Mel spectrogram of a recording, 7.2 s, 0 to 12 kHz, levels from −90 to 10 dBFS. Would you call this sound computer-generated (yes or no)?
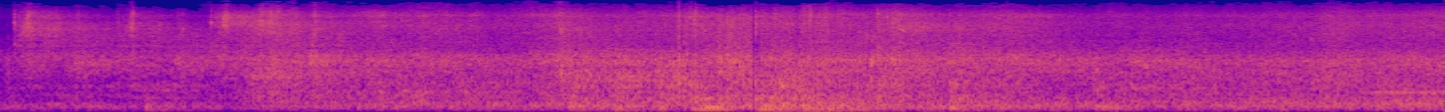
no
